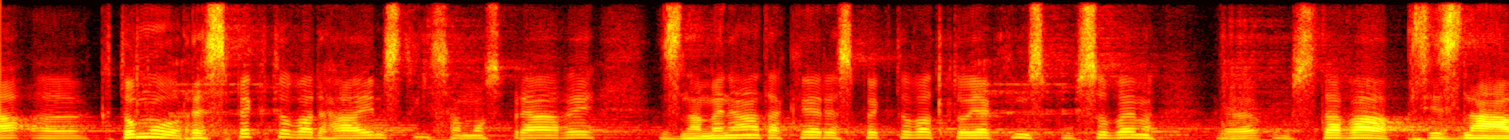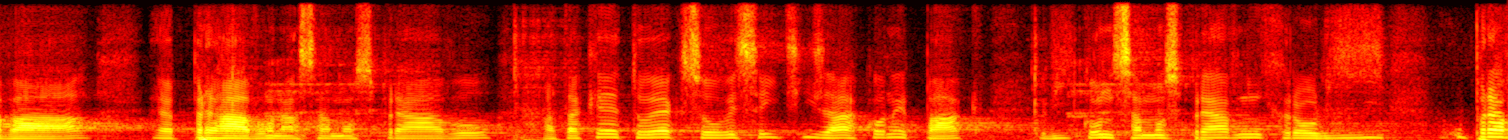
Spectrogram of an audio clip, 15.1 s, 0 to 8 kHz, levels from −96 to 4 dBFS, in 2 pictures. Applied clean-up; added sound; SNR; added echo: neural separator model SepFormer DNS4.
